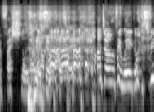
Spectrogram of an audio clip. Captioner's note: audience laughing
